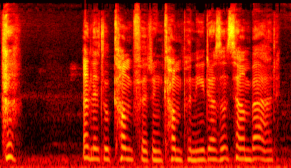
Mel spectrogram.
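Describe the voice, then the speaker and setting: A woman's voice: fairly high pitch, little pitch movement, normal speed, a little hiss or hum, lightly acted. Woman playing a lighter-voiced, wry adventurer woman. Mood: wry, softening. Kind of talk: fantasy game dialogue.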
